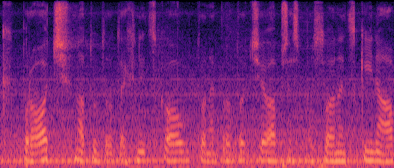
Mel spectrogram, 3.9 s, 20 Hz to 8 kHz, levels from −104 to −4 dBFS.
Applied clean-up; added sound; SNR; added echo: none; Engine / Boat, Water vehicle; 4 dB; none.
